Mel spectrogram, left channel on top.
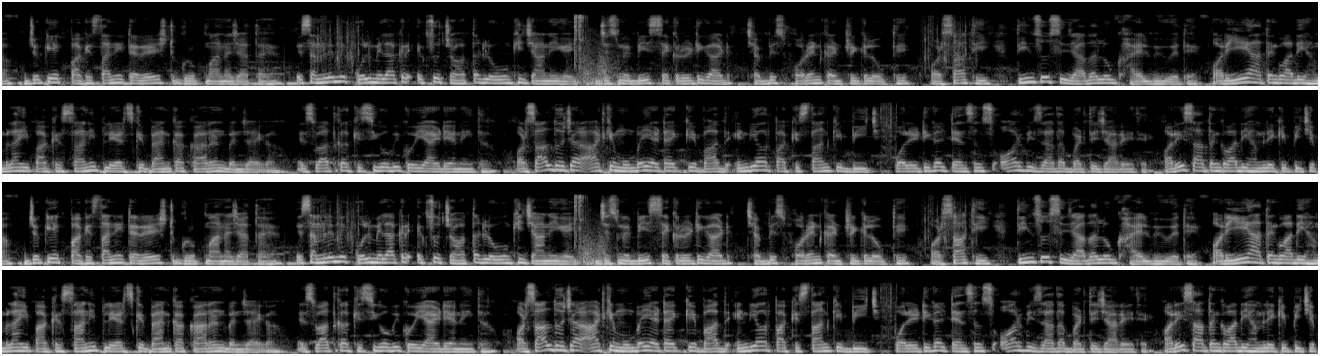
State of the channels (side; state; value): both; normal; correlation 0.74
